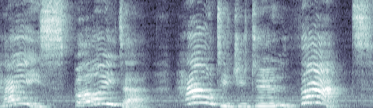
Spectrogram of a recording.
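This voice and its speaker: Putting on a squeaky character voice, a woman speaks at a very slow pace in an extremely high pitch with very wide pitch swings, with audible echo. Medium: read story.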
